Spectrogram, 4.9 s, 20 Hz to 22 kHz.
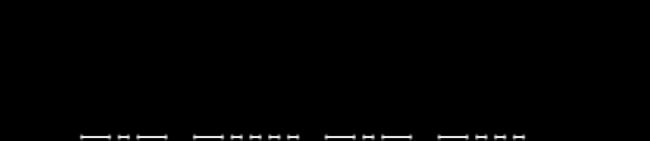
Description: Morse code, heard as a keyed tone, about 17 wpm, 700 Hz. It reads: K6KB
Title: USA Call Signs - 4 Characters - 2x Character Spacing - 17wpm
